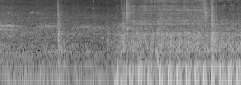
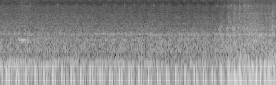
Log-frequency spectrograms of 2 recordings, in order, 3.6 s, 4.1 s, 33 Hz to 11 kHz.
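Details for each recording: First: Royal Enfield Standard 500 fuel-injected single; fuel pump, fuel pressure and spark checked OK, MIL lamp stays on, bank angle sensor suspected; catches and thumps unevenly for a couple of seconds, then stalls; engine starts then stalls. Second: Royal Enfield Standard 500 fuel-injected, bank angle sensor confirmed as the fault and temporarily tapped into place, needs replacing; even single-cylinder thump about 3.5 beats a second, no misses: normal idle.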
